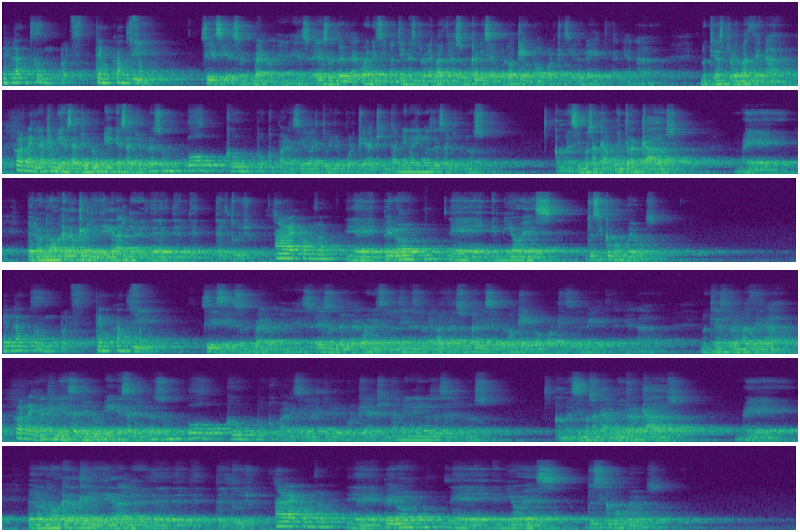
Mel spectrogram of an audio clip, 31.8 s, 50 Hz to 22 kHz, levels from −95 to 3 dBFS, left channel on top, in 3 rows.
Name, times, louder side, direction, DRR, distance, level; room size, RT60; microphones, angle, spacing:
voice 1, 0.0-1.7 10.8-11.1 24.9-25.7, left 1 dB, 15° left, 4 dB, 0.4 m, -24 dB
voice 2, 1.7-2.0 2.7-8.7 9.3-10.4 10.7-17.0 18.0-19.6 20.4-21.1 21.6-24.6 25.8-28.6 29.0-29.9, left 2 dB, 85° left, 2 dB, 1.2 m, -25 dB
8.2 x 4.4 x 6.1 m, 2.4 s
head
